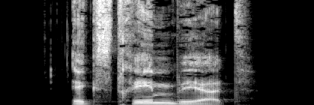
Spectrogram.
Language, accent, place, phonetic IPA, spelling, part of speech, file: German, Germany, Berlin, [ɛksˈtʁeːmˌveːɐ̯t], Extremwert, noun, De-Extremwert.ogg
- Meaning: extremum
